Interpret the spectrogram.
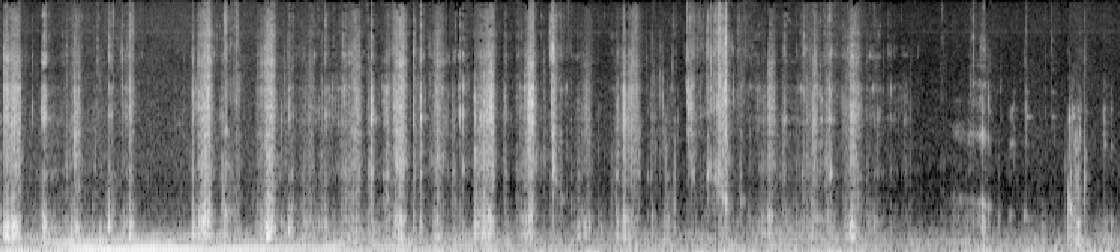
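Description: Close-miked chewing of a crunchy cucumber slice in spicy chili sauce: wet crunches and mouth clicks that grow sparser toward the end. A steady low rumble runs underneath for the first four or so seconds.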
